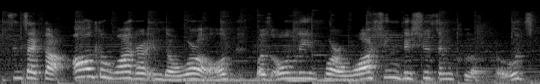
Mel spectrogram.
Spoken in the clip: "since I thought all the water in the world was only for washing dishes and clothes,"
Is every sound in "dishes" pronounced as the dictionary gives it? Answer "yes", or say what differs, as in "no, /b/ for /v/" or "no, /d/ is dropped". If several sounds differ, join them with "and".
yes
